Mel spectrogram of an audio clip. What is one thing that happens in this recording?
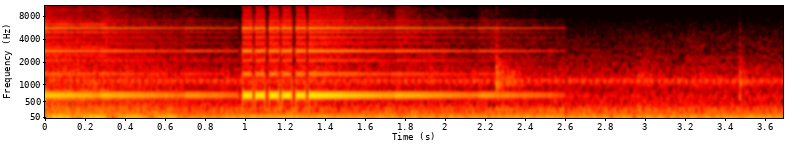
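A bright electronic chime rings out and fades.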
